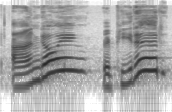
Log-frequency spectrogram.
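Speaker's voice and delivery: high, puzzled questioning voice; confused student. Retold or imitated. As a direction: play a baffled student asking back. Teacher mimics confused student.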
